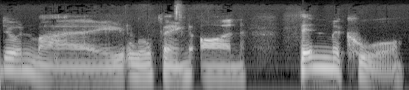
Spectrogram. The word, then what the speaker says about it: Finn McCool: Like I think the most traditional way is it's more like Thean Mac Kumhale is how it's spelled. Like if I was to say it phonetically how it's spelled, but it should be pronounced Finn McCool.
